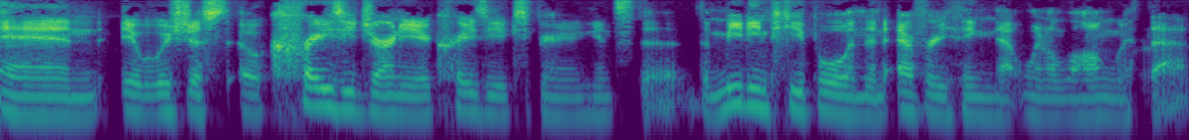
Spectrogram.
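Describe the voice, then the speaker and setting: An American accent from a man with an ordinary speaking voice, medium in pitch, with ordinary pitch variation, at a fairly quick pace with hardly any pauses. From North Carolina (near Raleigh). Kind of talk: interview.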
